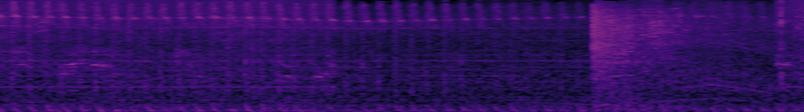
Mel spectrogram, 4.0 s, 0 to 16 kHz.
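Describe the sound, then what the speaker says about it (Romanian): A helicopter in GTA 5 roleplay gives off a steady, rapid rotor thump, moderately loud, with a sharp burst of noise near the end and voices talking underneath. "Cu elicopterul."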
